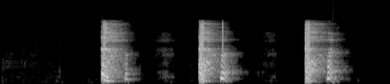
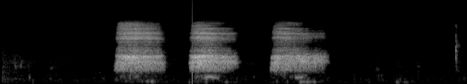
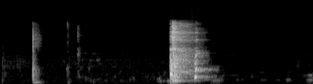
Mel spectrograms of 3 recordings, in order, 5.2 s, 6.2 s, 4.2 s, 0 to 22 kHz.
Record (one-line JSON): {"three_cough_length": "5.2 s", "three_cough_amplitude": 32768, "three_cough_signal_mean_std_ratio": 0.31, "exhalation_length": "6.2 s", "exhalation_amplitude": 9131, "exhalation_signal_mean_std_ratio": 0.44, "cough_length": "4.2 s", "cough_amplitude": 32768, "cough_signal_mean_std_ratio": 0.2, "survey_phase": "beta (2021-08-13 to 2022-03-07)", "age": "65+", "gender": "Female", "wearing_mask": "No", "symptom_runny_or_blocked_nose": true, "symptom_abdominal_pain": true, "symptom_fatigue": true, "symptom_headache": true, "smoker_status": "Ex-smoker", "respiratory_condition_asthma": false, "respiratory_condition_other": false, "recruitment_source": "Test and Trace", "submission_delay": "0 days", "covid_test_result": "Positive", "covid_test_method": "LFT"}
